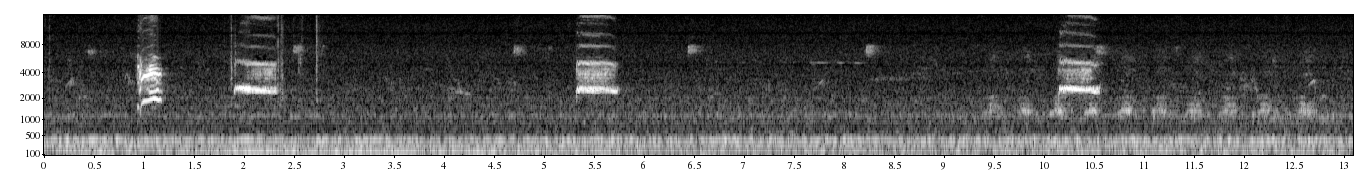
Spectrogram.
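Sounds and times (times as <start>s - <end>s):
low background hum: 0.0s - 13.0s
bird calls: 0.1s - 2.8s, 4.0s - 5.8s, 7.6s - 13.0s.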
